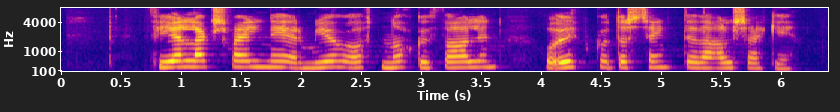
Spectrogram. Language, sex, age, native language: Icelandic, female, 18-19, Icelandic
